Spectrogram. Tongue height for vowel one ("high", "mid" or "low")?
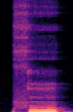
high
